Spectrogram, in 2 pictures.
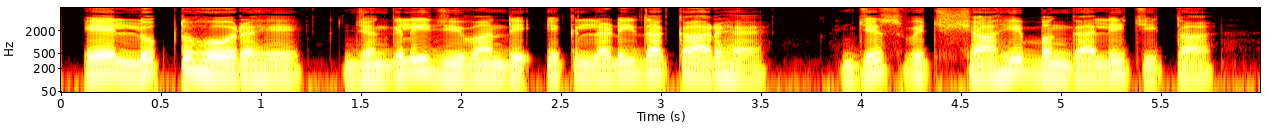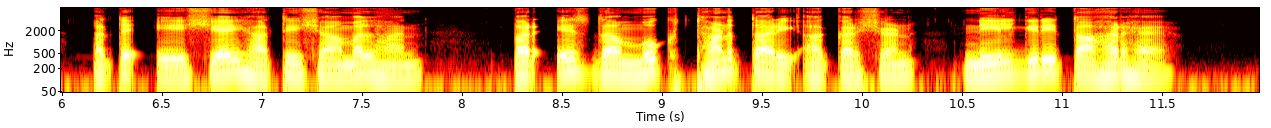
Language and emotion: Punjabi, neutral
